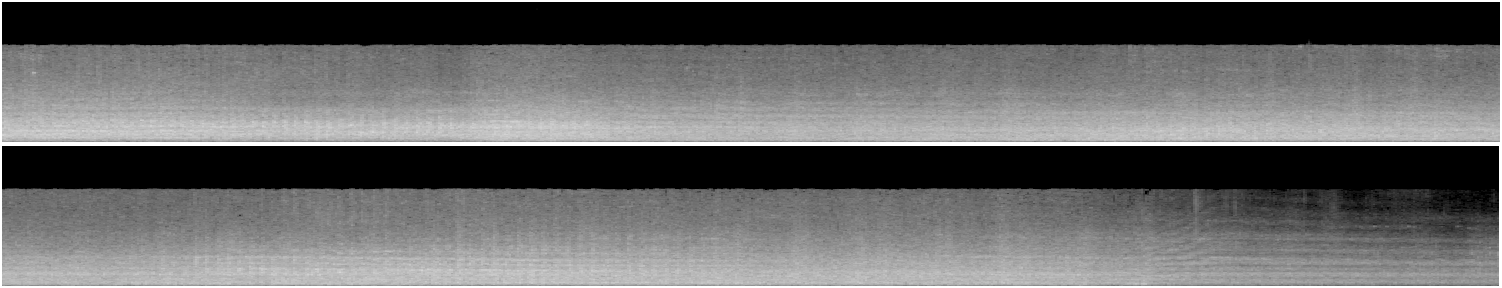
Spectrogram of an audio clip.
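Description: Long intermodal freight train of container and trailer wagons rolling past, a steady noise of wheels on rail with clickety-clack over the joints, fading away near the end as the last wagons pull off.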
